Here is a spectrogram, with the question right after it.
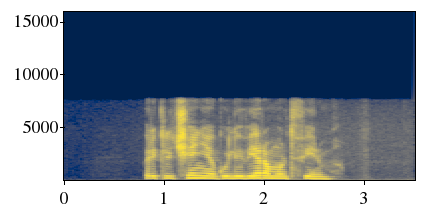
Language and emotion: Russian, neutral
